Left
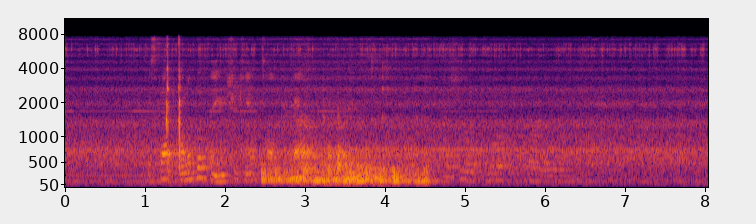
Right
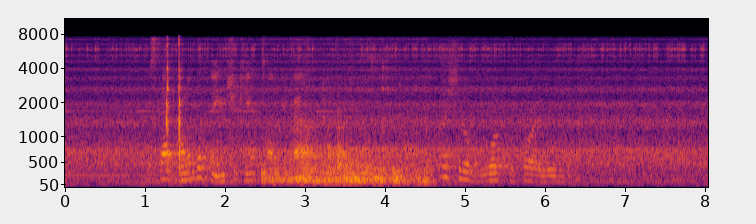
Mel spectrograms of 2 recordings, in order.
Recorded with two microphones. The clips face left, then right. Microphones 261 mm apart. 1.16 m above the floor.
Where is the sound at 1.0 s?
Centre (ahead or behind), 1.0 m.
